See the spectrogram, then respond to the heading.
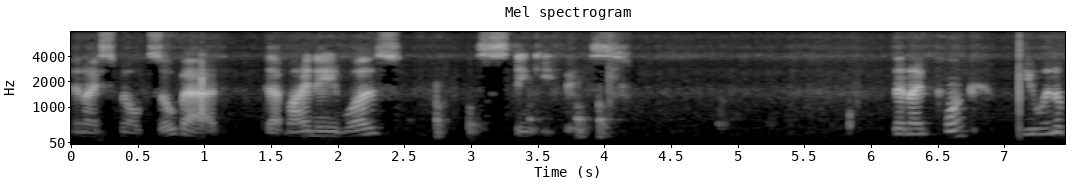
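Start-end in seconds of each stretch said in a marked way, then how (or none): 3.0-4.2 slow breathy whisper of the nickname. Acted. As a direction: whisper it slowly, like a secret. Child's teasing nickname whispered.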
